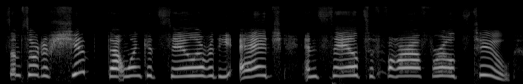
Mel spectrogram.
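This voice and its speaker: An eager little tourist man, voiced by a woman reading a story aloud, pitched well above her own voice. He sounds breathless and full of wonder, with a bright, dry tone close to the mic. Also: a little slow, no room sound, full character voice. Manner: breathless, wondering, high and excited. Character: eager, wide-eyed little male tourist.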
